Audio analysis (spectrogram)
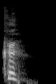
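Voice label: "к", Russian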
